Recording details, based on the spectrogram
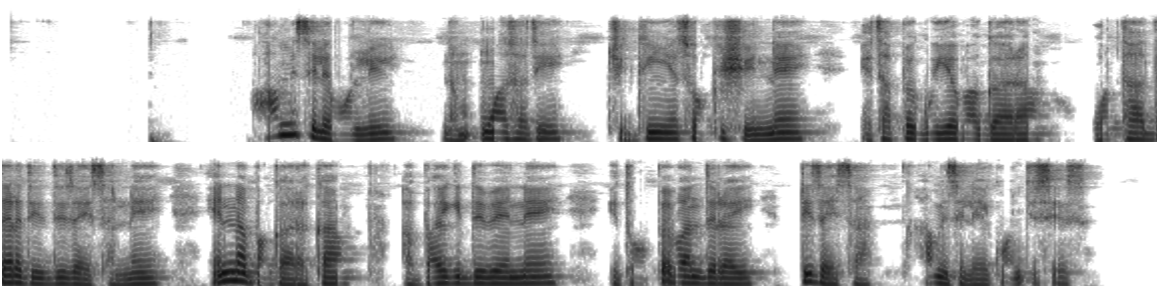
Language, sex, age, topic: Gamo, male, 18-24, agriculture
